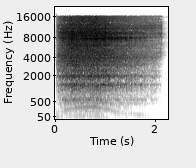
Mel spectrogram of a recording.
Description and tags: Hedge Trimmers Rev
electric, hedge, industrial, landscaping, machine, motor, power, rev, start, tool, trimmer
